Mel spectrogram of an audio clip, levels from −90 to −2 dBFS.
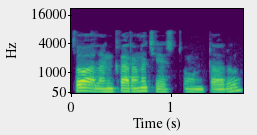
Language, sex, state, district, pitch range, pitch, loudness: Telugu, male, Telangana, Nalgonda, 115-145 Hz, 125 Hz, -20 LUFS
